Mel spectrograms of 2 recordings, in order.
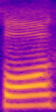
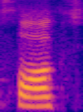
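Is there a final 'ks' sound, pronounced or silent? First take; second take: silent; pronounced. First: The word ends on the vowel with no 'ks'. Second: The word ends with a clear 'ks' sound. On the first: The speaker calls it right. "The correct pronunciation is फॉ calligraphy" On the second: The speaker calls it wrong. "Which is the wrong pronunciation"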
